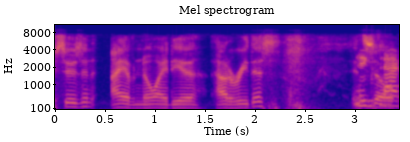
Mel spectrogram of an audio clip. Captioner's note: laughs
